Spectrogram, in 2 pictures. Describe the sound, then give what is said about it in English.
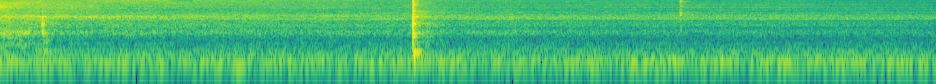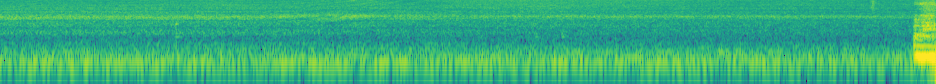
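Steam vents steadily from an electric pressure cooker after its venting knob is turned to the venting position, with a folded towel over the vent. A continuous, muffled hiss lasts the whole stretch, with a single sharp click early on and no one speaking. “I put a folded towel over this vent, and I turn the venting knob to the venting position.”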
